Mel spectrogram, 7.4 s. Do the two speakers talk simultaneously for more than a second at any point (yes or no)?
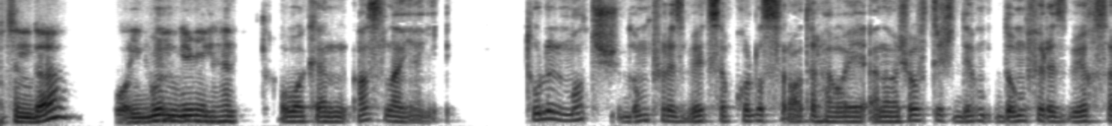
no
